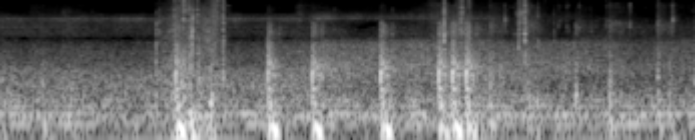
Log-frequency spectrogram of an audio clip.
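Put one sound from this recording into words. Footsteps patter quickly across a hard roof.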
